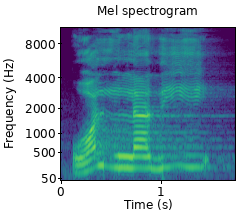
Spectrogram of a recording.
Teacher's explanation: یا ساکن سے پہلے زیر ہو تو یا مدہ اس کو ایک الف کے برابر کھینچ کے پڑھیں گے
